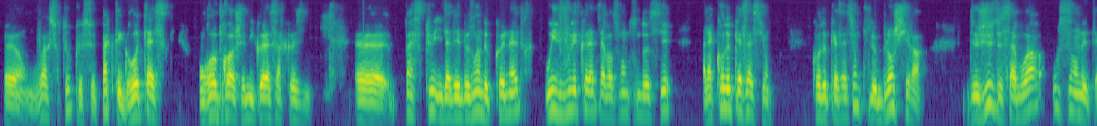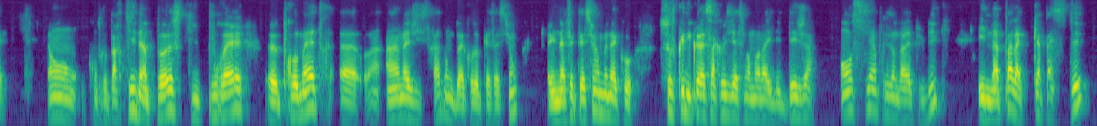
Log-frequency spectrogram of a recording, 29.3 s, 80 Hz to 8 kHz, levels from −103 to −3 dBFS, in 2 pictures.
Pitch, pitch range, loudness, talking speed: 120 Hz, 110-140 Hz, -19 LUFS, 185 wpm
